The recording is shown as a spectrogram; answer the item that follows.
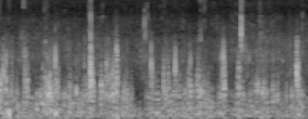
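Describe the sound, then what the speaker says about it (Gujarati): At night, wind gusts buffet a fishing boat out at sea, a loud, rough, blustery roar that rises and falls close to the microphone with no one speaking. "આજે રાતના પવન નીકળી આવ્યો."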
